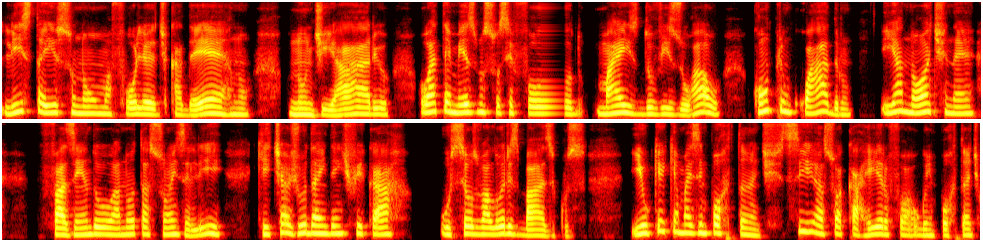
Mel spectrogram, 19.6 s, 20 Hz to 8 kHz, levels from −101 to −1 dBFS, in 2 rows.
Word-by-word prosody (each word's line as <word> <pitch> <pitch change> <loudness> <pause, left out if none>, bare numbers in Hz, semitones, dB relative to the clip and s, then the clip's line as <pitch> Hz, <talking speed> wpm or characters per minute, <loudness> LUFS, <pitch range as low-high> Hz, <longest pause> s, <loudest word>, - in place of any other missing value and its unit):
Lista 220 +5 +1
isso 195 +1 +1
numa 170 -2 0
folha 155 -1 +1
de 140 - -9
caderno, 150 +2 +1 0.4
em 150 -3 0
um 150 -1 +2
diário 145 +4 0 0.3
ou 205 - +5
até 220 +1 +2
mesmo, 200 +1 +4
se 205 +1 -2
você 190 0 -2
for 170 -3 -1
do - - -14
mais 170 +1 +2
do 160 +2 -1
visual, 155 +4 0 0.3
compre 240 +3 +2
um 215 - +2
quadro 175 -7 -1 0.3
e 195 +3 +1
anote, 210 -1 +2
né, 175 0 -2 0.4
fazendo 170 +2 +2
anotações 175 +1 -2
ali 175 +6 -1 0.3
que 180 -1 -1
te 185 - -2
ajudam 205 0 +3
a - - +5
identificar 190 -2 -1 0.3
os 175 -2 -1
seus 185 0 +2
valores 175 +1 +2
básicos. 145 -4 -2 0.5
E - - +2
o 205 - +2
que 210 +6 -2
que 250 0 -5
é - - 0
mais 210 0 +1
importante? 190 -7 -1
Se 245 -2 -2
a 200 - +1
sua 185 +1 -1
carreira 170 +2 0
for 170 -2 -5
algo 150 0 -5
importante, 155 +1 -4
175 Hz, 155 wpm, -22 LUFS, 155-195 Hz, 0.5 s, ou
